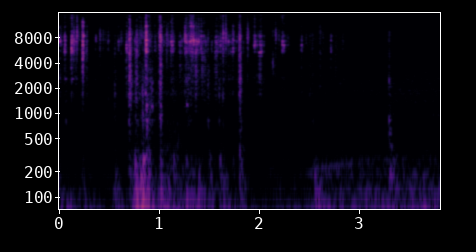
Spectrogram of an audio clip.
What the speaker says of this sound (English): we will turn on the ignition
